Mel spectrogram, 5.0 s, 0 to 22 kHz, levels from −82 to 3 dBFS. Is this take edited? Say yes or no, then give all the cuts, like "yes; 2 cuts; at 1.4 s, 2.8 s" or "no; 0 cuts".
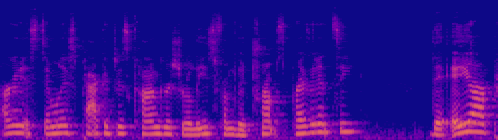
no; 0 cuts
